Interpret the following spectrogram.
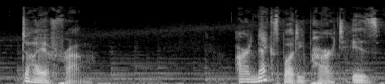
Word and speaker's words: diaphragm: And the G here is silent diaphragm.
